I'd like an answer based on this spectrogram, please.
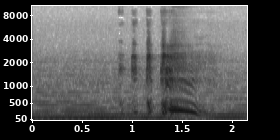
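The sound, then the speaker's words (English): A woman clears her throat a second time: a short, raspy voiced rumble ending in a falling tone, heard alone over a steady low background hum. “Madame Lefort cleared her throat for a second time”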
